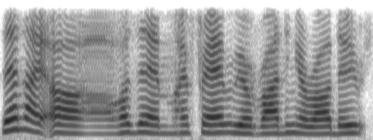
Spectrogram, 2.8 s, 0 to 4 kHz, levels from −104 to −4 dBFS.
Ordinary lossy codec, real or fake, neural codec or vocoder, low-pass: none; fake; codec, 16 kHz, 0.8 kbps, ZipCodec; 3.6 kHz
